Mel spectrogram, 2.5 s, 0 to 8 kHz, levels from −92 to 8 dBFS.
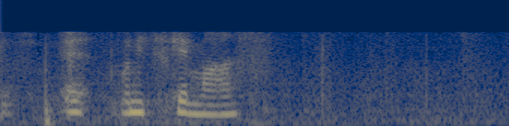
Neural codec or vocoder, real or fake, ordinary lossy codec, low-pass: codec, 16 kHz in and 24 kHz out, 0.8 kbps, FocalCodec, streaming, 65536 codes; fake; AAC, 16 kbps; 7.2 kHz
